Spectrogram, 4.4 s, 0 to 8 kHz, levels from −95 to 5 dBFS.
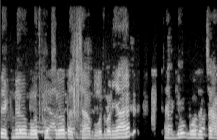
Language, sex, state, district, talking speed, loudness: Hindi, male, Bihar, Araria, 180 wpm, -15 LUFS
